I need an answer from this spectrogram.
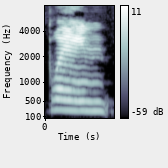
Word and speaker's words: Blayne: I was like, it's like it rhyme, Lane rhymes with Blayne.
